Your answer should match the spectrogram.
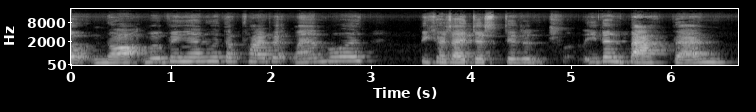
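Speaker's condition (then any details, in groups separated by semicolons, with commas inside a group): Cerebral palsy; fall risk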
